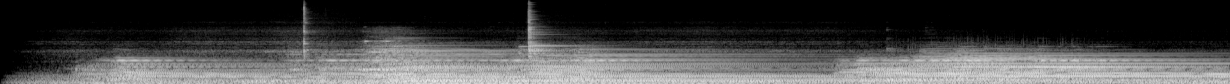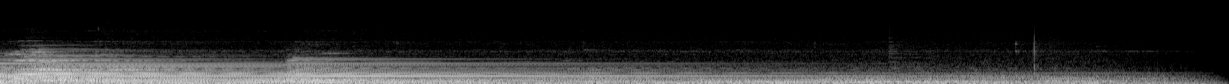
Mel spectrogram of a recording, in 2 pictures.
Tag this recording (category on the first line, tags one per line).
Soundscapes > Other
dischordant
storm
strings
swells
wind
